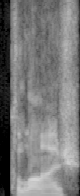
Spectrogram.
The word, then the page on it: collage: American English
